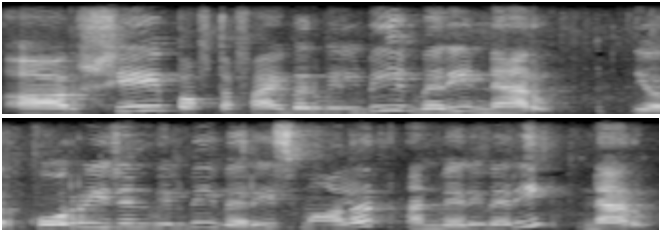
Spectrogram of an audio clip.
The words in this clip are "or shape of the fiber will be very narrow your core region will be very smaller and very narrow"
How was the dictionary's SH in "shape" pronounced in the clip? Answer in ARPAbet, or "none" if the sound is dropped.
SH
